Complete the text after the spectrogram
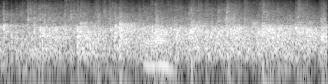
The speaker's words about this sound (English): Yeah, round of applause on that.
